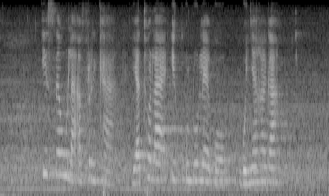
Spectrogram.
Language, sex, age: South Ndebele, female, 21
